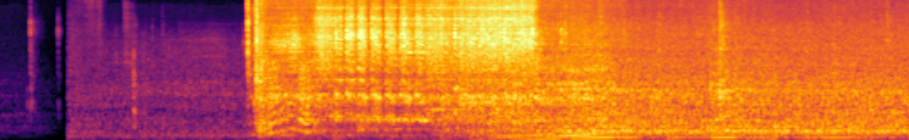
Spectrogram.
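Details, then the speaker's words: Onan generator modified with variable speed cooling fan instead of crank-driven fan: cranks, catches, settles to steady even run with soft fan hum, no knocks; now quiet enough neighbor couldn't hear it. "i can tell you that the generator is quiet enough now with the new configuration that i ran it for half an hour and called my neighbor and he couldn't hear the generator running"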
